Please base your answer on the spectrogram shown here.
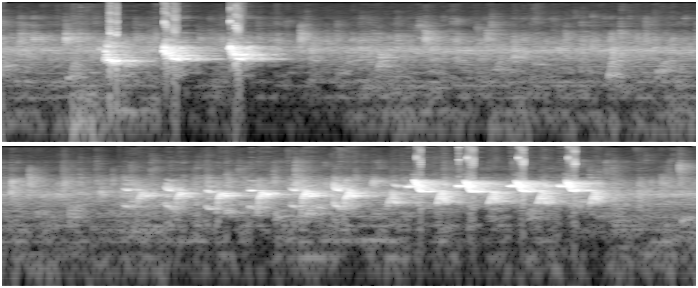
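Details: Sooty-headed bulbul calling to get other bulbuls to answer: bright, bubbly chirping notes, a short burst of three, then a rapid run of repeated rising-falling phrases growing louder, over a faint steady hiss.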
